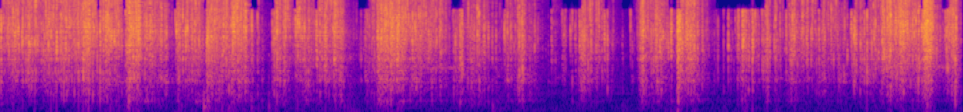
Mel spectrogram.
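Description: Packaging being handled and crinkled in the hands: irregular crackling and rustling, loud at times.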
